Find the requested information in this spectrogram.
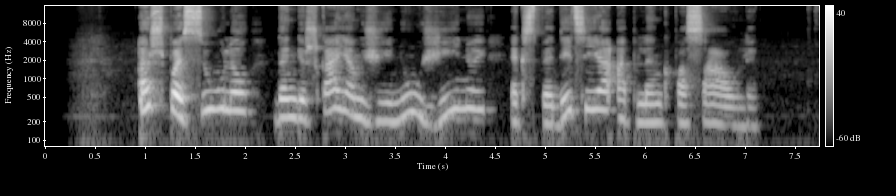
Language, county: Lithuanian, Vilnius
